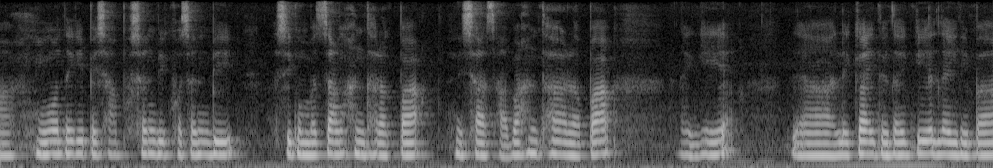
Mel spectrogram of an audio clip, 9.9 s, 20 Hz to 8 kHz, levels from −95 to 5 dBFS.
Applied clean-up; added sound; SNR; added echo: none; none; none; none.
